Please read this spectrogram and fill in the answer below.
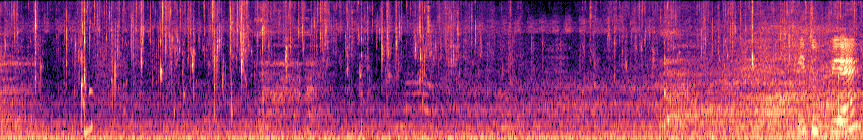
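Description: Water poured from a glass bottle over bare legs and feet, trickling and dripping onto sandy ground. A steadier pour comes in near the end.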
